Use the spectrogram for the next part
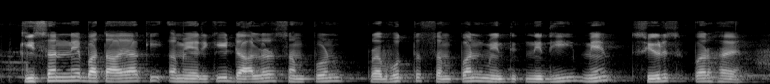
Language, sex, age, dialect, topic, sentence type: Hindi, male, 60-100, Marwari Dhudhari, banking, statement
